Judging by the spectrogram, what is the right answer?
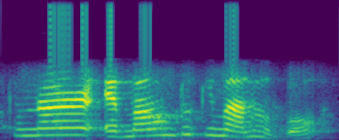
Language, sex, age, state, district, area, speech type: Assamese, female, 18-30, Assam, Nalbari, rural, conversation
